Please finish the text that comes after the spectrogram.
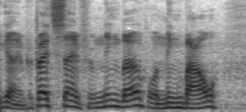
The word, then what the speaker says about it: Ningbo: who actually knows che Ningbo is pronounced more like Ning boo but mash boo or into one syllable Bor Ningbo okay mash it into one syllable pretty much oh hey we have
